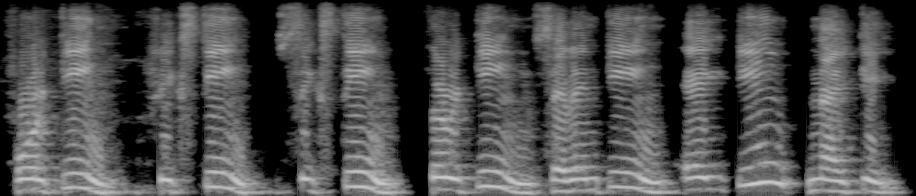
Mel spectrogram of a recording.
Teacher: When you use number from 13 to 19, the accent is on teen.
